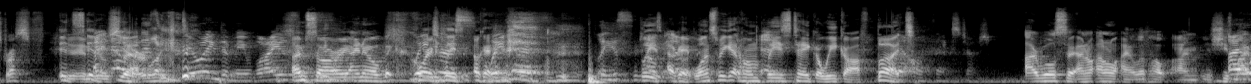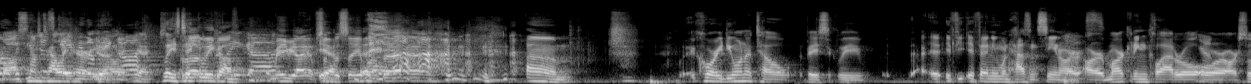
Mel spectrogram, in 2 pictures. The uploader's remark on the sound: EXCLUSIVE from ONE Summit 2024. Live from the Venetian Hotel in Las Vegas, NV.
